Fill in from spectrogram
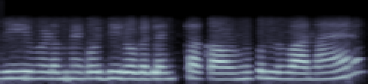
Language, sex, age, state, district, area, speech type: Hindi, female, 18-30, Madhya Pradesh, Harda, urban, conversation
